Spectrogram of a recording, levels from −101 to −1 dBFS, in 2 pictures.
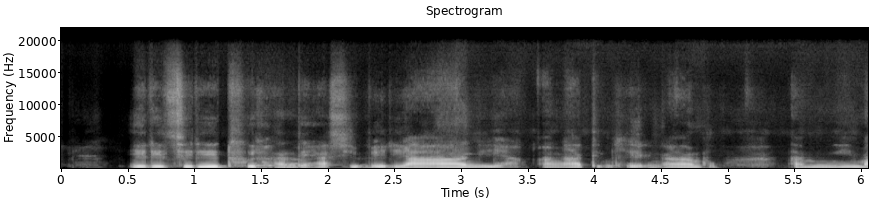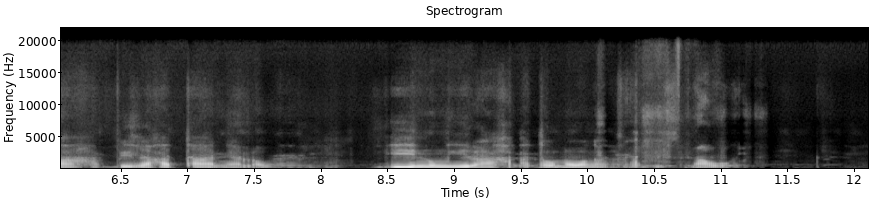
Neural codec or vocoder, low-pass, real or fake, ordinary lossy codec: autoencoder, 48 kHz, 128 numbers a frame, DAC-VAE, trained on Japanese speech; 19.8 kHz; fake; none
